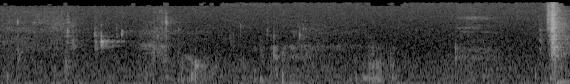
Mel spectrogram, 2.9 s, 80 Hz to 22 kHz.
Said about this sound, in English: Lose my voice here. Can we take a sip of my 805 here?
